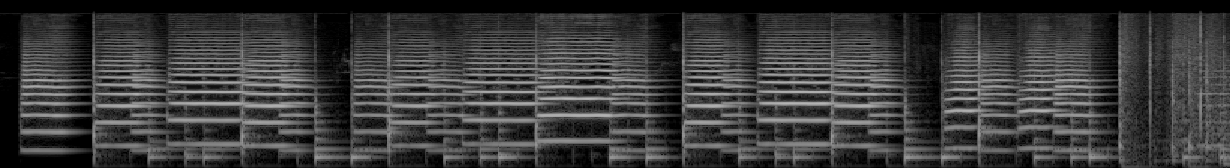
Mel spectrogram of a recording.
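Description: A trumpet plays a bouncy tune of short notes over a steady drum beat. The tune starts just after a brief pause and stops about half a second before the end.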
